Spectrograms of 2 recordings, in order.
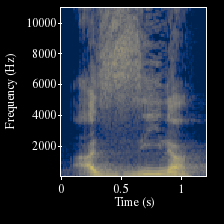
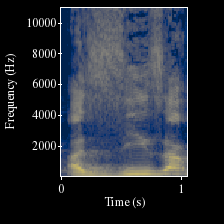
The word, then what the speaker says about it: Aziza: this time i'm gonna pronounce this nice beautiful girl named azzina aziza all right you corrected me yesterday so i'm going to make sure and say aziza all right no solomon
